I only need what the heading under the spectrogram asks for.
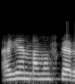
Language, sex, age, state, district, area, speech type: Odia, female, 60+, Odisha, Gajapati, rural, conversation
